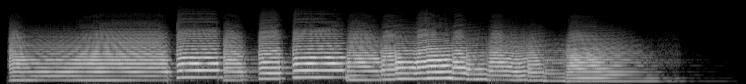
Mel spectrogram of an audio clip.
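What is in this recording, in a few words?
sax section; TURBO VL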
